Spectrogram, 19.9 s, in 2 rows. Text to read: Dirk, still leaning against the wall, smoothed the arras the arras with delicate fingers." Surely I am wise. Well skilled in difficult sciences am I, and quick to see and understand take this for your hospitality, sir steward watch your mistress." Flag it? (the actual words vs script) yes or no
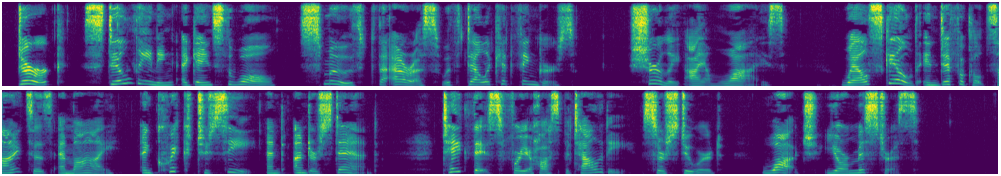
yes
